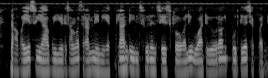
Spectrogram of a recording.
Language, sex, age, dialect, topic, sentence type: Telugu, male, 18-24, Southern, banking, question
